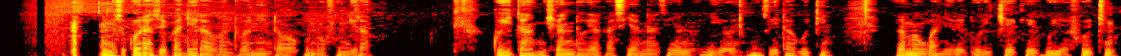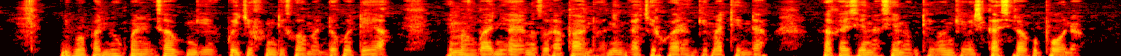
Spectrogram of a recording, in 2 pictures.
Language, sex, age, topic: Ndau, male, 25-35, education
